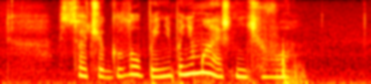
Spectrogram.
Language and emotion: Russian, angry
